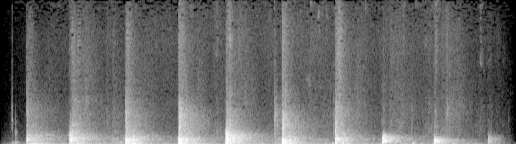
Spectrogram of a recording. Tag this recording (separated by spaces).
activity Cologne Field-Recording University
